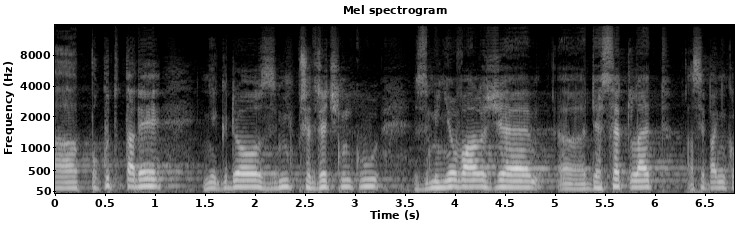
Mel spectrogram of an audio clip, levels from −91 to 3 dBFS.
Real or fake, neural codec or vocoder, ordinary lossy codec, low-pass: real; none; Opus, 24 kbps; 14.4 kHz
